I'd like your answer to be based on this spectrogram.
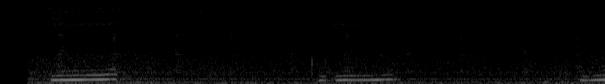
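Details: Cheshire the cat snoring like a man: steady, tonal snores from a sleeping cat, about 21–23 a minute, over faint electrical hum and hiss; snoring.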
